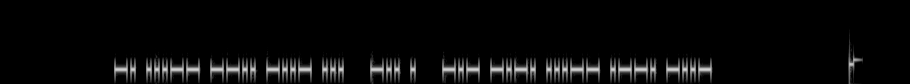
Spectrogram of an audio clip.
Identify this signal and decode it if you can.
Morse code, heard as a keyed tone, about 32 wpm, 700 Hz. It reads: N3ZXS DE KC3PX
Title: USA Callsign DE Callsign - 5 Characters - 30wpm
